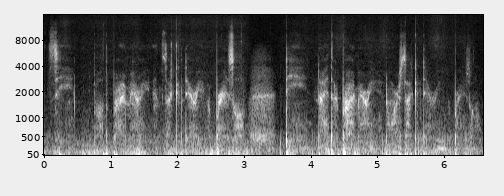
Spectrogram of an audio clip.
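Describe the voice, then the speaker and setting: Whispering, a man goes at a moderate pace with long, frequent pauses. Noticeable background noise is present. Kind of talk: ASMR quiz read. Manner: whispered.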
